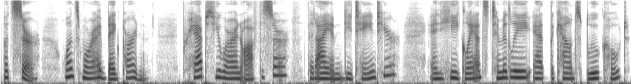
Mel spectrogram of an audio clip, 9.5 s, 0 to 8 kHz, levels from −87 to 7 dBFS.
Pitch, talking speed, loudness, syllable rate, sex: 215 Hz, 165 wpm, -21 LUFS, 4.7 syllables/s, female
